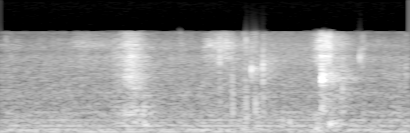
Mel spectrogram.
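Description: A cocker spaniel and a dachshund play-fighting, with three short, sharp sounds from the scuffle in two seconds, the last the loudest.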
